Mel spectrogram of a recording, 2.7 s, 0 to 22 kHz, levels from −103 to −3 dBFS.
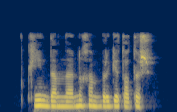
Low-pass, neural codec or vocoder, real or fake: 7.2 kHz; none; real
